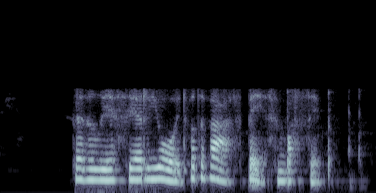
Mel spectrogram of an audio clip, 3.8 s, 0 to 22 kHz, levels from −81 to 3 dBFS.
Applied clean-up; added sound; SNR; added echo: none; none; none; none.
